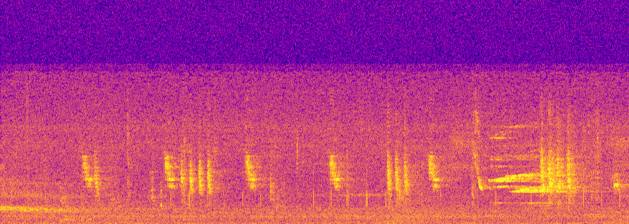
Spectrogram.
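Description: Near silence with faint, short, high chirps of small birds, repeating every half second or so, and a longer run of chirps about five seconds in.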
